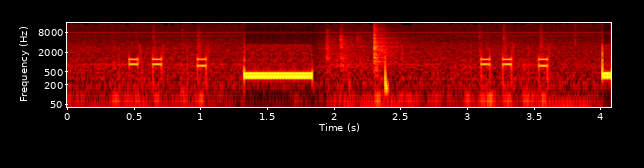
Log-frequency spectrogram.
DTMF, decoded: 774 774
